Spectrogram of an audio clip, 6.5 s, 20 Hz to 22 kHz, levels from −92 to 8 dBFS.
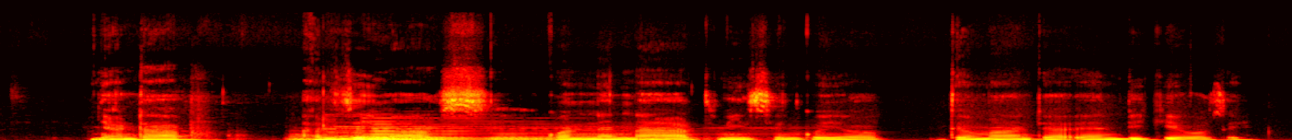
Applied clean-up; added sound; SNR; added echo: neural mask model RNNoise.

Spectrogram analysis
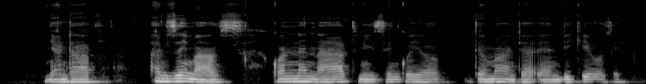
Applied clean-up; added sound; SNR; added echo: neural mask model Resemble Enhance denoiser.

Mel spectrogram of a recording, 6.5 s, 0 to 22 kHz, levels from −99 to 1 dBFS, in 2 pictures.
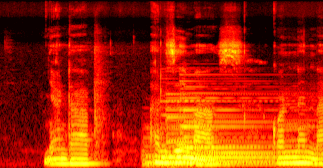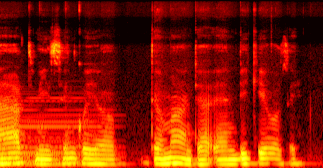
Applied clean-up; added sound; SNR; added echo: none; Piano; 3 dB; none.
